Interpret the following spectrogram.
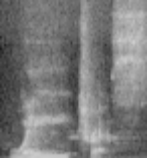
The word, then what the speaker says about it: waitress: Waitress. Então, garçonete, waitress. Ok? Isso aqui eu acho que fica um pouquinho mais fácil, porque nós fazemos o t forte.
